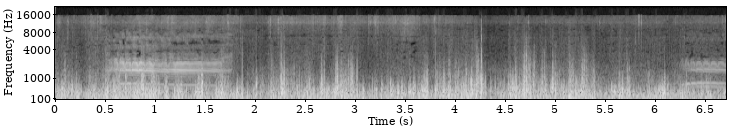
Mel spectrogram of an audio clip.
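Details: Ewe with her lamb on open steppe grassland in spring: a wavering, quavering bleat lasts about a second and a half near the start, then a short second bleat begins at the very end, all under constant heavy wind rumble.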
